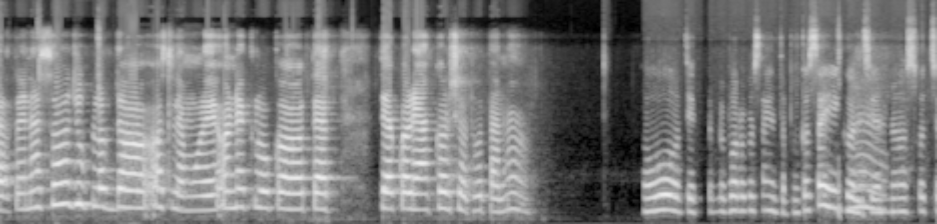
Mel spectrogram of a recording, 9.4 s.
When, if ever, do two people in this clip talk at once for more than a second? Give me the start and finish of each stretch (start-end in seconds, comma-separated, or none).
none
